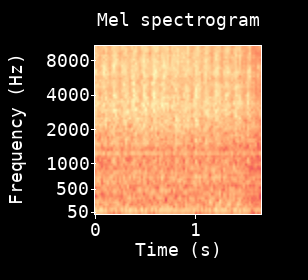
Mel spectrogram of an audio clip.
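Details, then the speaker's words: Hemi V8 Gremlin, listened at valve covers: loud, fast, even ticking over deep idle that grows louder; valve train noise, suspected collapsed hydraulic roller lifter or loose/misadjusted rocker, not confirmed. "Well, the number one problem here is the valve train noise. It's really loud and I think it's a hydraulic roller lifter that's collapsed."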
